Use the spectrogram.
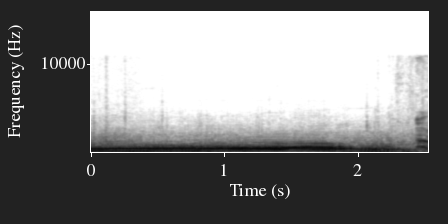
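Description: A BMW i8 engine revs hard toward redline in manual sport mode, a loud, close, rising drone that holds steady, then drops sharply as the gearbox shifts up automatically.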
